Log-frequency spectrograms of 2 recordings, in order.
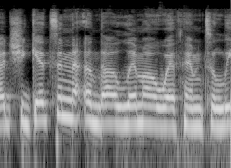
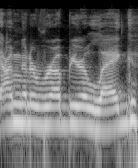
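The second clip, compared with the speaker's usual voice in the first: plain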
